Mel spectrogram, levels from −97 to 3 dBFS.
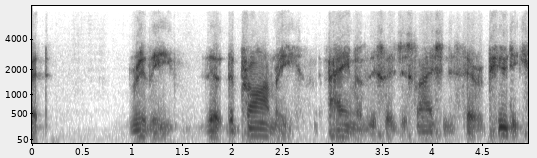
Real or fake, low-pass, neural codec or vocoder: real; 7.2 kHz; none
